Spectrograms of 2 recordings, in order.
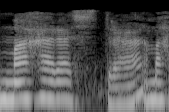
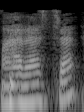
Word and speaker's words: Maharashtra: Maharashtra. – Sí. – Maharashtra.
